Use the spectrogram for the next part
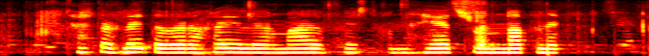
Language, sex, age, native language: Icelandic, female, 30-39, Icelandic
